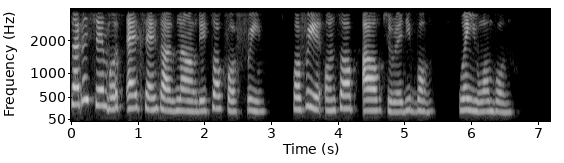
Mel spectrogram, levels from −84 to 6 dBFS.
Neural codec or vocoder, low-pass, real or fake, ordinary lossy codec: codec, 16 kHz, 4.8 kbps, FACodec; 3.6 kHz; fake; AAC, 32 kbps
